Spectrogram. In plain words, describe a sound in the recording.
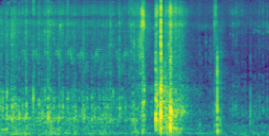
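Skateboard wheels roll and rumble on rough asphalt.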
